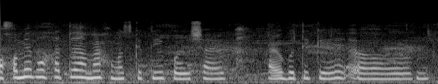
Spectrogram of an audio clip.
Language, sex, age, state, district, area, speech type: Assamese, female, 18-30, Assam, Kamrup Metropolitan, rural, spontaneous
